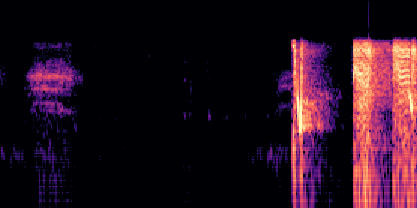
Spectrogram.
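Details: Black francolin: a soft hoarse note early, a pause, then three loud, rough, scratchy bursts close together at the end.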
